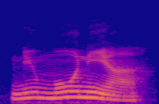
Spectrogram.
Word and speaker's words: pneumonia: So, this is pneumonia in which you find P, a very important, significant letter that is silent in this word. P is silent.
